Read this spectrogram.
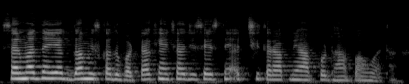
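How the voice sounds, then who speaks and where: Woman narrator, novel reading, steady measured delivery, fairly high voice. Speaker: audiobook narrator.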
